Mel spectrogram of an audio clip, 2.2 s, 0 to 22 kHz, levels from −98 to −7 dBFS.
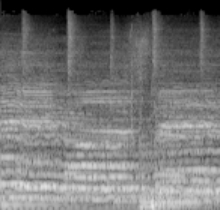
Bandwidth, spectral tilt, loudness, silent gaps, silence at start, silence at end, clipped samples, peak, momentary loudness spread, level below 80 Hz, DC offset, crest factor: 18 kHz; -5 dB/octave; -23 LUFS; none; 0 s; 0 s; under 0.1%; -10 dBFS; 2 LU; -38 dBFS; under 0.1%; 14 dB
